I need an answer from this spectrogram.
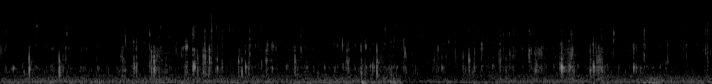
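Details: Female English Springer Spaniel eating her dinner of kibble and cooked beef indoors while wearing a snood over her ears; quiet, irregular crunching and clicking bites with wet chewing in a small room.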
